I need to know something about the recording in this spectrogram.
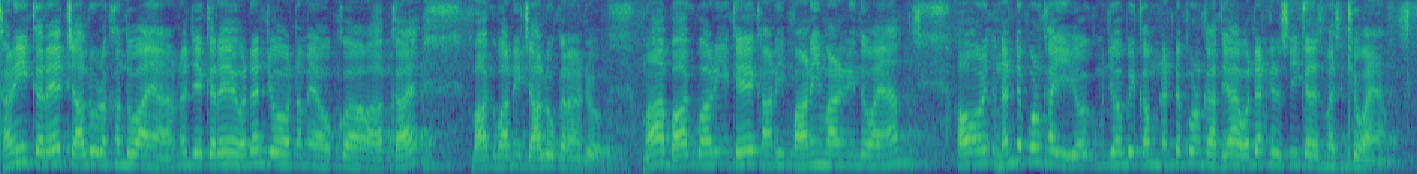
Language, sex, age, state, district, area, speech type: Sindhi, male, 60+, Gujarat, Kutch, rural, spontaneous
